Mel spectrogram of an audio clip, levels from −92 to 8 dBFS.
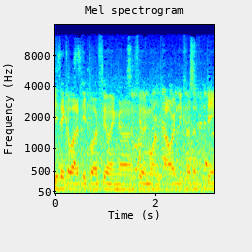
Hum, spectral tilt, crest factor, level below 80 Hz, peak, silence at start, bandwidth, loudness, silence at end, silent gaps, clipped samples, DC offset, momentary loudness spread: none; -5 dB/octave; 16 dB; -38 dBFS; -2 dBFS; 0 s; 13 kHz; -18 LUFS; 0 s; none; under 0.1%; under 0.1%; 4 LU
